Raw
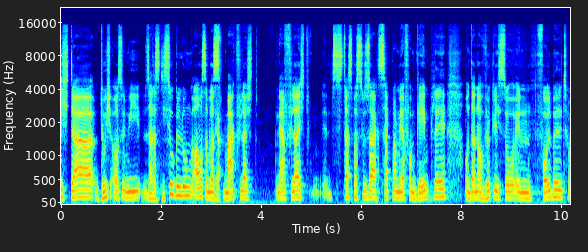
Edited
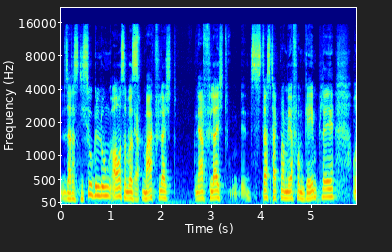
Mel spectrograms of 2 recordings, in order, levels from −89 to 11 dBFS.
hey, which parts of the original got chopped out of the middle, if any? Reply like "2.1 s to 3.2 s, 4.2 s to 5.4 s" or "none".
5.8 s to 6.5 s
